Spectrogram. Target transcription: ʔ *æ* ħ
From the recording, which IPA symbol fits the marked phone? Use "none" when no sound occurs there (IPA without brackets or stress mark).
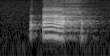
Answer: æ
